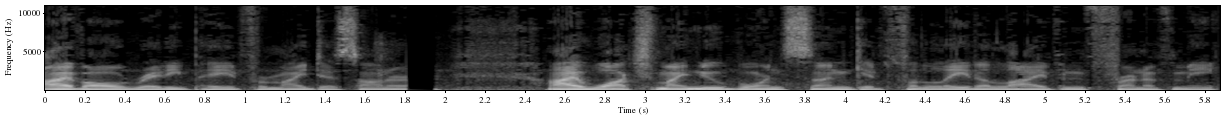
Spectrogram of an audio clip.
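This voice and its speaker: Using a put-on character voice that sounds shaky, a man speaks at a moderate pace with a fairly low pitch. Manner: snarky.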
